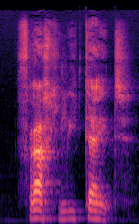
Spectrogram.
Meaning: fragility
- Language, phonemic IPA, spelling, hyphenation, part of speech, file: Dutch, /fraːˌɣi.liˈtɛi̯t/, fragiliteit, fra‧gi‧li‧teit, noun, Nl-fragiliteit.ogg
